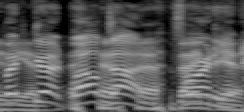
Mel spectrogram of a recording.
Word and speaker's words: Freudian: After 2.5 years of doing this show, you finally nailed it with Freudian. – Thank you. – I have heard every possible pronunciation. – Yes. – None of which were even remotely accurate. Freudian, extra syllables.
